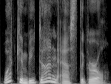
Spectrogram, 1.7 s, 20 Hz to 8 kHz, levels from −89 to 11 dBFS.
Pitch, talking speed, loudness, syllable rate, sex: 195 Hz, 250 wpm, -18 LUFS, 5.2 syllables/s, female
